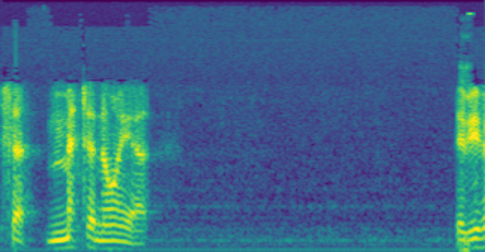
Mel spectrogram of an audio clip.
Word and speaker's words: metanoia: It rhymes with paranoia. – Yeah, I have a new word now. – I had a metanoia a couple of years ago,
